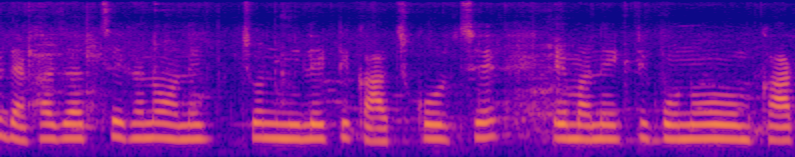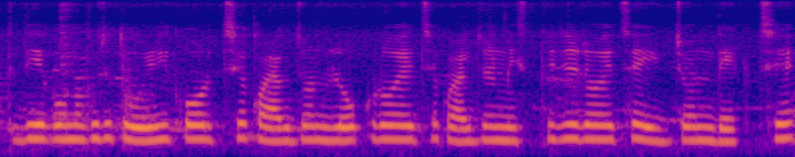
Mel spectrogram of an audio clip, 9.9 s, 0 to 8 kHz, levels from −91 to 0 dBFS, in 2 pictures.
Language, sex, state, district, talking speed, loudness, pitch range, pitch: Bengali, female, West Bengal, Purulia, 165 wpm, -34 LUFS, 225-245 Hz, 235 Hz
